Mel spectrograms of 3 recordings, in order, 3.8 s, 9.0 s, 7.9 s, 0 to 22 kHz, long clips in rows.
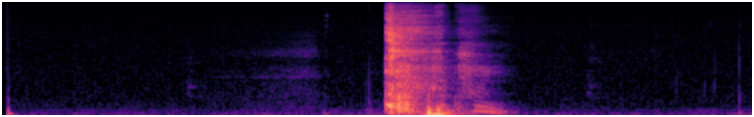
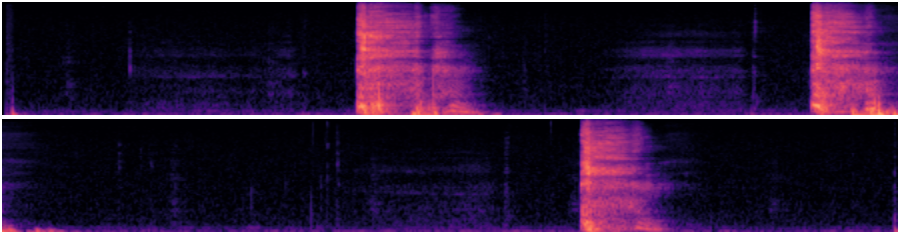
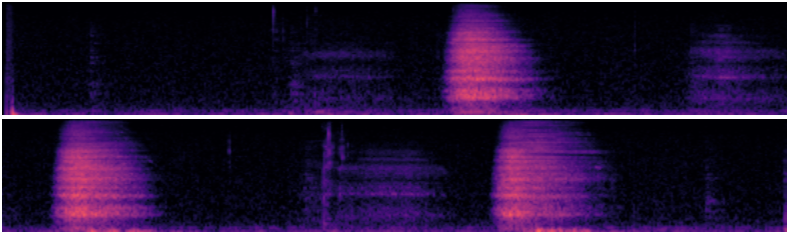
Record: {"cough_length": "3.8 s", "cough_amplitude": 7819, "cough_signal_mean_std_ratio": 0.24, "three_cough_length": "9.0 s", "three_cough_amplitude": 10052, "three_cough_signal_mean_std_ratio": 0.26, "exhalation_length": "7.9 s", "exhalation_amplitude": 1610, "exhalation_signal_mean_std_ratio": 0.32, "survey_phase": "beta (2021-08-13 to 2022-03-07)", "age": "18-44", "gender": "Male", "wearing_mask": "No", "symptom_none": true, "smoker_status": "Never smoked", "respiratory_condition_asthma": false, "respiratory_condition_other": false, "recruitment_source": "REACT", "submission_delay": "3 days", "covid_test_result": "Negative", "covid_test_method": "RT-qPCR", "influenza_a_test_result": "Negative", "influenza_b_test_result": "Negative"}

